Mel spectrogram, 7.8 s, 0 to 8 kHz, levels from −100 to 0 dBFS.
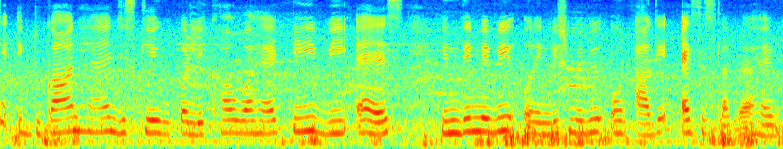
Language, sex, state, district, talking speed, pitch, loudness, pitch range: Hindi, male, Haryana, Charkhi Dadri, 160 wpm, 220 Hz, -20 LUFS, 210-235 Hz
